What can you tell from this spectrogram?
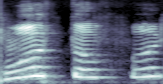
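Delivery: high-pitched mock shock; incredulous. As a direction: squeak it as if reliving the shock. Retelling shock at spirit visitors.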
